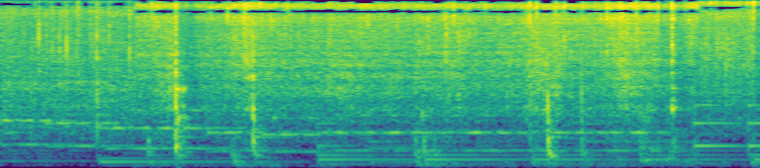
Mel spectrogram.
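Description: Chicken pieces sizzling as they fry in a metal wok, stirred with a metal spatula that scrapes and clicks against the pan a few times.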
